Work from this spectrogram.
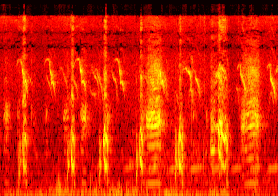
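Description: A mother hen with her chicks on a farm, a run of close, loud clucks in short bursts with higher chick peeps between them and no talk.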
